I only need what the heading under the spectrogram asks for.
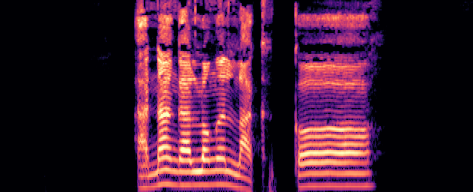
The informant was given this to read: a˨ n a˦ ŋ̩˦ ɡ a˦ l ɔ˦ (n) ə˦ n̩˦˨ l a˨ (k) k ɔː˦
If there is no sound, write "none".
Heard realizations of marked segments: ŋ, k

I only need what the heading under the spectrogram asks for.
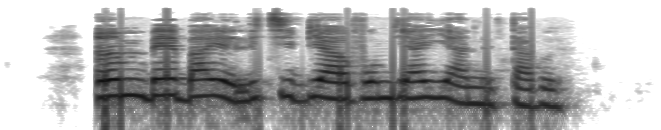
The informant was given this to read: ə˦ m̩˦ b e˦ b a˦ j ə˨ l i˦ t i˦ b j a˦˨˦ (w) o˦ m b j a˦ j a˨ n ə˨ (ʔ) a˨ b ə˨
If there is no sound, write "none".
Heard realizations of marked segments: v, t

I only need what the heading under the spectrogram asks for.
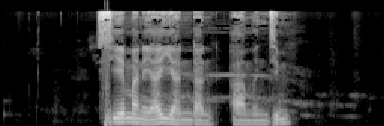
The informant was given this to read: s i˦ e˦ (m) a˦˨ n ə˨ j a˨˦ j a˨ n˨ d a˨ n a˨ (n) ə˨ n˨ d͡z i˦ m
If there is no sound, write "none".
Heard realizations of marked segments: m, m

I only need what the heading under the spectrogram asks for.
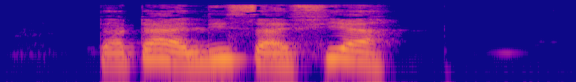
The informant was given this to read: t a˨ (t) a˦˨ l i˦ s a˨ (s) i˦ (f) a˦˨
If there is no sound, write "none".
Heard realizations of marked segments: t, f, none

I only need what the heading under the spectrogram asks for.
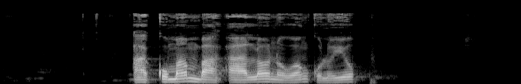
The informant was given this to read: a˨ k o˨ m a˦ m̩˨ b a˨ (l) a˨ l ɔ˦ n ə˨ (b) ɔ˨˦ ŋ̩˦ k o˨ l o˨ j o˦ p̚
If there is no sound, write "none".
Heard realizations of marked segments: none, w

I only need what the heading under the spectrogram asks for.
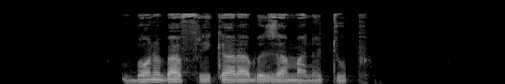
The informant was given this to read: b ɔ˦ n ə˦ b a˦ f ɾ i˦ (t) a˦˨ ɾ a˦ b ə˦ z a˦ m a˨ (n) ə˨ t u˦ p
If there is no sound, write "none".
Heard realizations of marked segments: k, n

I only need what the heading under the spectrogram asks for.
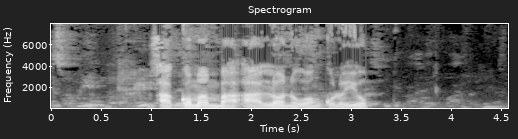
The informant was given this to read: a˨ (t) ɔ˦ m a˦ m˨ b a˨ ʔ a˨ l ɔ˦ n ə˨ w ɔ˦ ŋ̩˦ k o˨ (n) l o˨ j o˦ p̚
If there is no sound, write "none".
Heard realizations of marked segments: k, none

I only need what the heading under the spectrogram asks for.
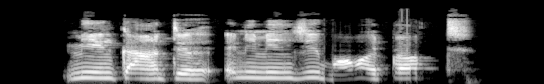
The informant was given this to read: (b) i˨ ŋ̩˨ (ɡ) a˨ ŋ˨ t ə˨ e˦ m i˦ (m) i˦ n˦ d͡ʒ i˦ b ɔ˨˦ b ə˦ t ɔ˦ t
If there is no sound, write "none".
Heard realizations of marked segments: m, k, m

